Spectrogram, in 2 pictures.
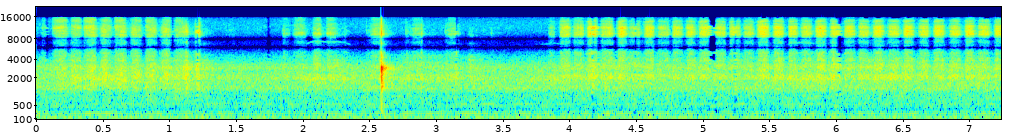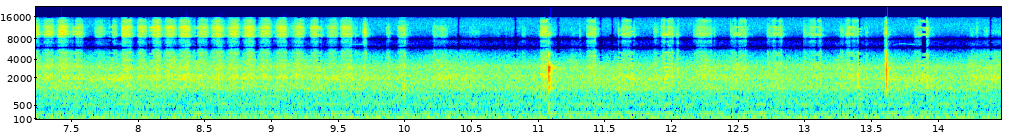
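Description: A wooden colored pencil held in the fingers rubs and scratches back and forth across a thin printed paper page of a coloring book lying flat on a wooden table. A steady, soft, bright hiss of graphite on paper continues throughout, with a few sharp, brief ticks standing out above the quiet scratching.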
